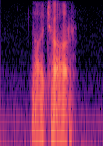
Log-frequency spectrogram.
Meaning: 1. shameless, impudent 2. quarrelsome, shrewish
- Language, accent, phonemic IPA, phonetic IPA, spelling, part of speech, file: Armenian, Eastern Armenian, /lɑˈt͡ʃʰɑr/, [lɑt͡ʃʰɑ́r], լաչառ, adjective, Hy-լաչառ.ogg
